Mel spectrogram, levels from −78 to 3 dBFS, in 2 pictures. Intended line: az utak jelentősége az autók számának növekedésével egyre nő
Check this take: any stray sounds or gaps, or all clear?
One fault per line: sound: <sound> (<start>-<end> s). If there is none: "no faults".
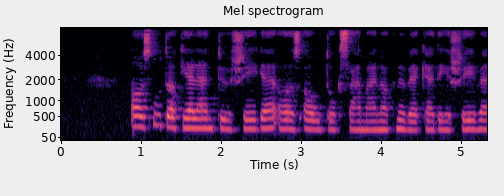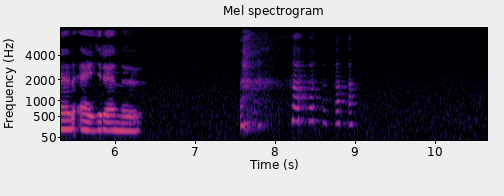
sound: laugh (7.5-9.1 s)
